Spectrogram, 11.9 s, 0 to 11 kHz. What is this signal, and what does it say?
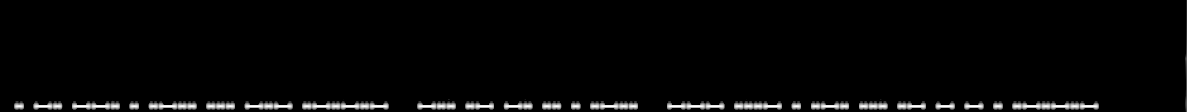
Morse code, heard as a keyed tone, about 25 wpm, 600 Hz. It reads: ENGELSK. DANIEL OVERSATTE.
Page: Ferie 24 wpm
